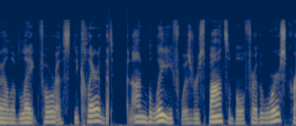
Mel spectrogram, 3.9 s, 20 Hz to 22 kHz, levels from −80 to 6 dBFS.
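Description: At 0.73 s, the speech jumps forward. This is a case of compressed frames skipped. About two frames of the coded audio never reached the output, either missing from the file or rejected by the decoder as damaged. Roughly 50 ms of speech is simply gone, which fits a frame length of about 24 ms.

From 0.95 s to 1.70 s, the speech sounds jumbled. Here the chunks are out of order. A 250 ms chunk was delivered or written late. It plays two chunks after its proper place, behind audio that should follow it. No sound is lost, but the sequence is scrambled. Three hard joins break up the span, and the passage comes across as garbled.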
